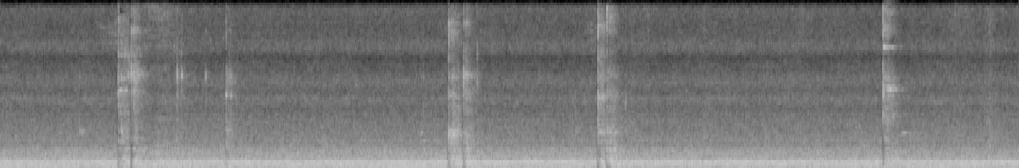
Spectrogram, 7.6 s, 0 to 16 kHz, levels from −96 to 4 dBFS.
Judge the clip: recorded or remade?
recorded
